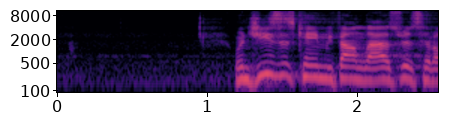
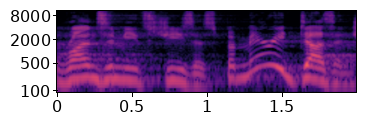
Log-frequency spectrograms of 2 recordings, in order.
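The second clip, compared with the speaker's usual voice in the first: normal talking voice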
